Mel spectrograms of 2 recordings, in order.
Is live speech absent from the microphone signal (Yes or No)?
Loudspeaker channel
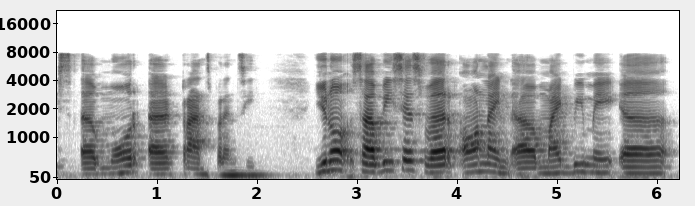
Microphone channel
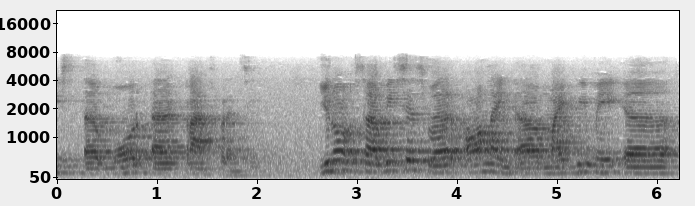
Yes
